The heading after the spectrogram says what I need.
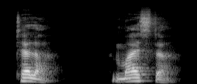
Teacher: Die unbetonte Endung ER wird A ausgesprochen.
